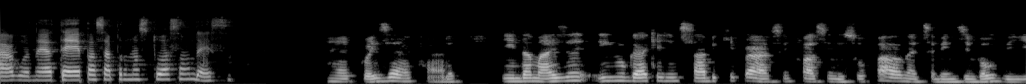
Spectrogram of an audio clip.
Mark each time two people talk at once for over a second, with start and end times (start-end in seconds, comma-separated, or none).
none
